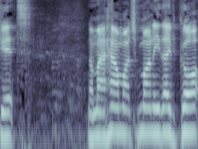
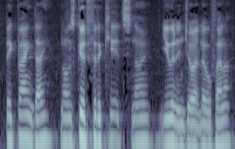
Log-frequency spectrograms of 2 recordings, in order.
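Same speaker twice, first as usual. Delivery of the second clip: softer repeated aside; 3 semitones lower, 9 dB quieter than usual. Shown as a demonstration. Comic repeating the punchline softly to the crowd. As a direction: drop it down for the repeat.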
